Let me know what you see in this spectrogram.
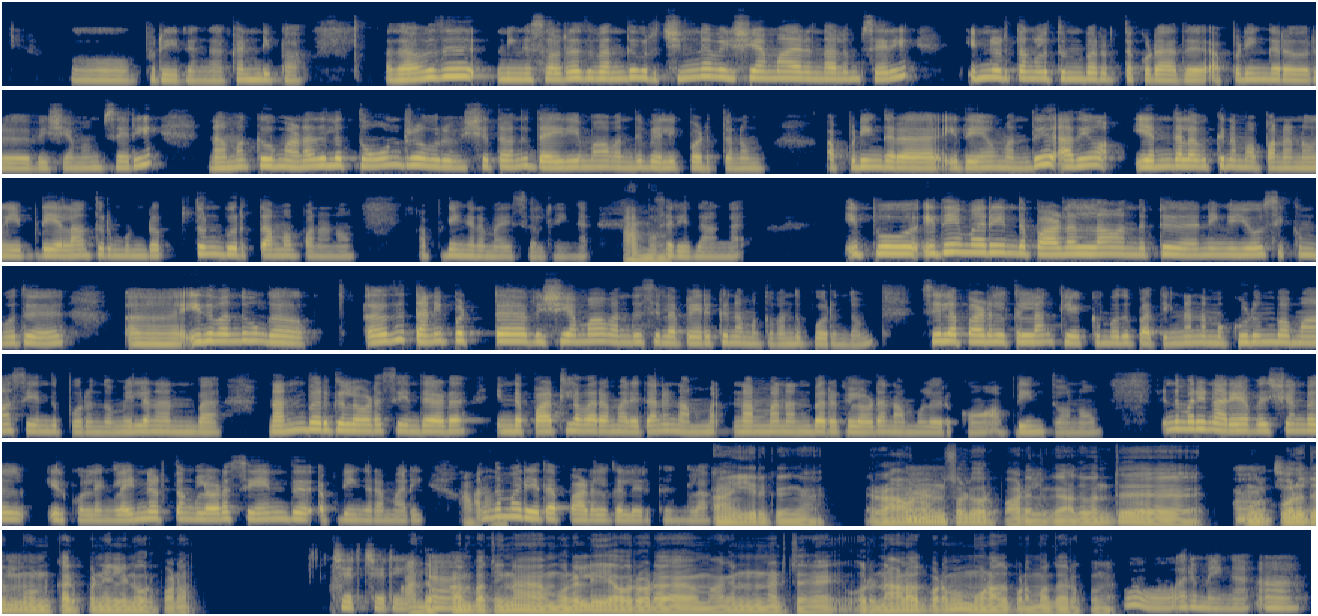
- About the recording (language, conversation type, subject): Tamil, podcast, ஒரு பாடல் உங்களை அறிமுகப்படுத்த வேண்டுமென்றால், அது எந்தப் பாடல் ஆகும்?
- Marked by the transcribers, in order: other noise; tapping; tsk; inhale; inhale; anticipating: "அந்த மாரி எதா பாடல்கள் இருக்குங்களா?"; "ஆமாங்க" said as "ஆமாங்"; other background noise; "பாடல்ங்க" said as "பாடல்க"; lip smack; "நடிச்சது" said as "நடிச்சத"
